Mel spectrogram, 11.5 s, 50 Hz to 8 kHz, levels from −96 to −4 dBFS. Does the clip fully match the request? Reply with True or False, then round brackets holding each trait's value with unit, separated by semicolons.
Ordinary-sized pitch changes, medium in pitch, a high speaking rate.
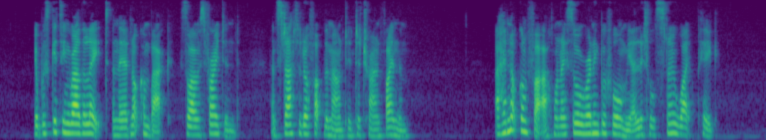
True (3.6 semitones; 180 Hz; 220 wpm)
